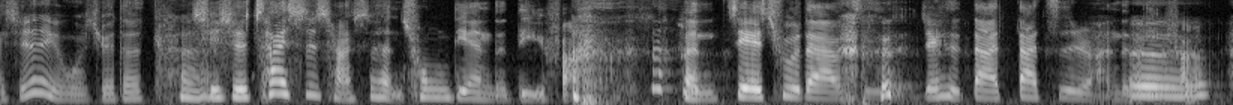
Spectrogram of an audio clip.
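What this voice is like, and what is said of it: Hong Kong accented Mandarin. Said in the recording (Chinese): “听众朋友听到...的口音就知道，其实呃，她是住在香港啊，从小就是住在香港”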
